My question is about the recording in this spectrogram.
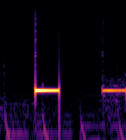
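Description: Telephone line tone after the call button is pressed: a single steady beep, a short pause, then a second, softer beep of the same pitch. No speech over it.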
